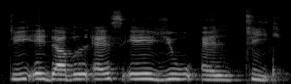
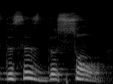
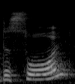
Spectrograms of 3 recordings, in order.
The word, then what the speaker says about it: Dassault: This is DASSAULT. So the company that produces it is Dassault. Right, so this is not Dassault, this is Dassault Aviation, Dassault, right?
